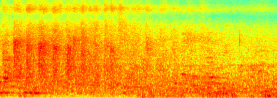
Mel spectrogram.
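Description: A crowd at a university yudisium graduation ceremony applauds with dense, brisk clapping that is strongest at first and then settles into a softer, steady patter.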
